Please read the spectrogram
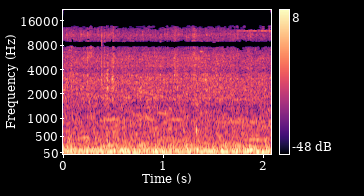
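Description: Street traffic at a busy city intersection: a steady low rumble of cars going by.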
